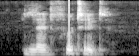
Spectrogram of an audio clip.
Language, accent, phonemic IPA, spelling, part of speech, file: English, Southern England, /ˌlɛdˈfʊtɪd/, lead-footed, adjective, LL-Q1860 (eng)-lead-footed.wav
- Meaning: 1. Slow, boring, dull, or stupid 2. Tending to drive too fast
